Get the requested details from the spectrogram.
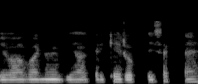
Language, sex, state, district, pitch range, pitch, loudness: Hindi, male, Bihar, Saharsa, 110-115 Hz, 115 Hz, -26 LUFS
